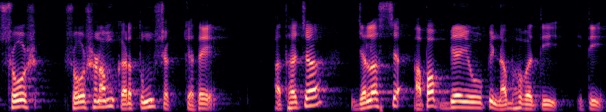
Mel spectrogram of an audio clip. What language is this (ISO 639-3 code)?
san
